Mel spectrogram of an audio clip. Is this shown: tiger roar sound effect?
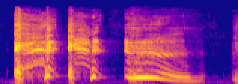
no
